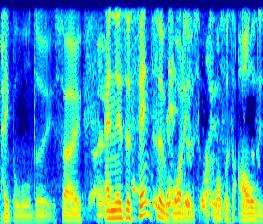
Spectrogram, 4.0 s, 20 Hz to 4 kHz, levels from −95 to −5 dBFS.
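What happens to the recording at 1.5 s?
At 1.5 s the speech is overlaid by an echo leak running from 1.23 to 1.58 s: a delayed second copy of the speech arrives about 356 ms behind the original, at roughly 10 dB below it. The likely cause is a far end playing the call over a loudspeaker, where the echo canceller let part of what its microphone picked up slip back into the return path. Unlike room reverberation, which smears into a continuous tail, this is a distinct repeat trailing a third of a second behind, audible as a faint, separate doubling.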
